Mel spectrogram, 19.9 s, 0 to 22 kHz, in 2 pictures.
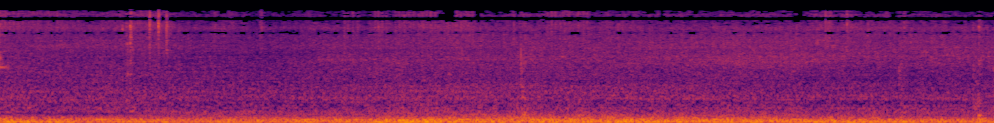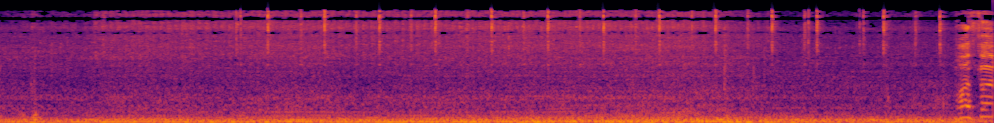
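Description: A 1970s Volkswagen campervan drives through a series of roundabouts, its engine giving a steady, loud low rumble throughout with road noise and no clear revving peaks.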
